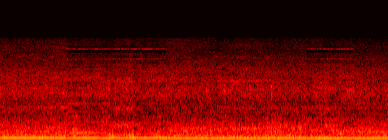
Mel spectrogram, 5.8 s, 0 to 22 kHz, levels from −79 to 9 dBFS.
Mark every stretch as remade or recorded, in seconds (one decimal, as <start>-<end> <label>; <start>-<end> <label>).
0.0-1.0 recorded; 1.0-2.5 remade; 2.5-4.6 recorded; 4.6-5.3 remade; 5.3-5.8 recorded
